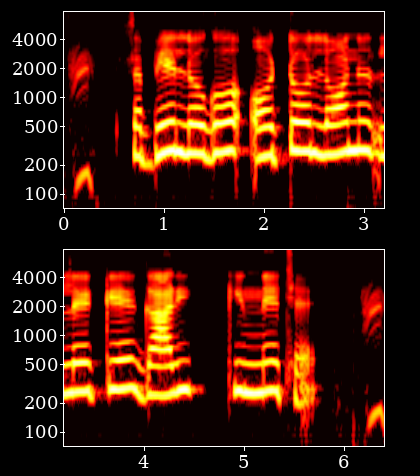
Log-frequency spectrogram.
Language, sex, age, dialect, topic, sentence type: Maithili, female, 56-60, Angika, banking, statement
